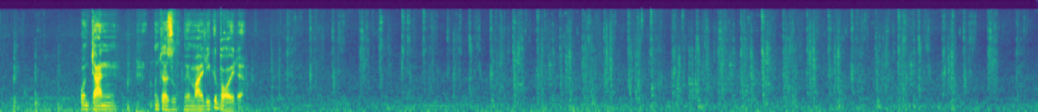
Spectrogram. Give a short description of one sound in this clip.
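Footsteps crunch steadily over loose rubble.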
